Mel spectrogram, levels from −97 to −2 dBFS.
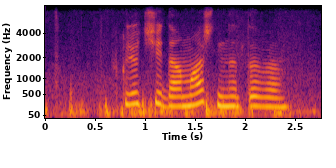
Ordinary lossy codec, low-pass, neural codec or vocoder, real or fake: Opus, 16 kbps; 7.2 kHz; none; real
